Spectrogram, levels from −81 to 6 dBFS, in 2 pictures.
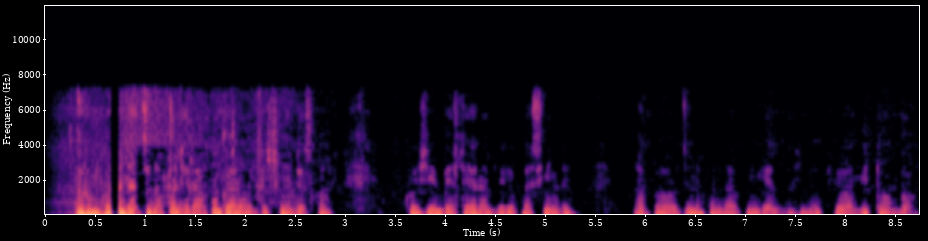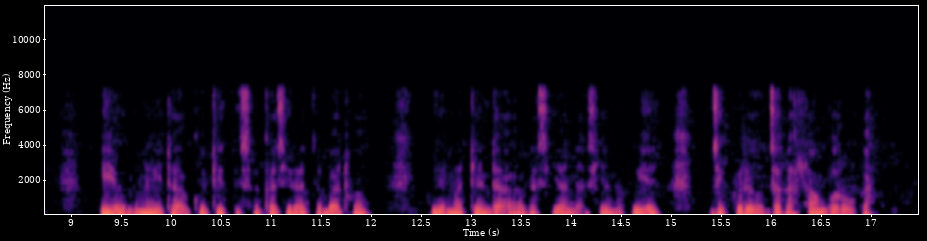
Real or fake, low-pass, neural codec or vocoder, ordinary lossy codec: real; 7.2 kHz; none; MP3, 64 kbps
